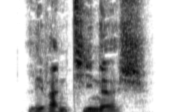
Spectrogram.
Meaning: Levantine
- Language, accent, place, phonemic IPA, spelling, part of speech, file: German, Germany, Berlin, /levanˈtiːnɪʃ/, levantinisch, adjective, De-levantinisch.ogg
